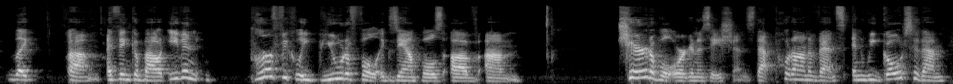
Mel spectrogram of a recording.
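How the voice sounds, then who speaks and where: A woman in her thirties or forties hosting a live show, giving a chatty, emphatic motivational talk and often saying "okay", her voice a little hoarse. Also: medium pitch, fairly bright tone. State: slightly hoarse, clearing throat.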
